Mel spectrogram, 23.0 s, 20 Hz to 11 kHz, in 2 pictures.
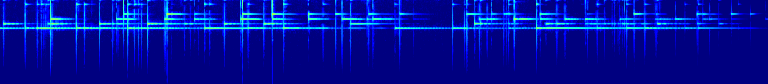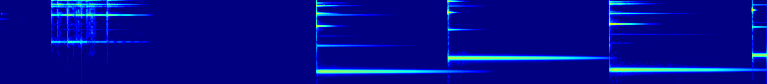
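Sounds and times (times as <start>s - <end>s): small bells chiming: 0.0s - 13.9s.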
